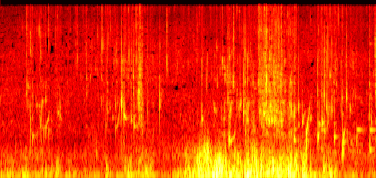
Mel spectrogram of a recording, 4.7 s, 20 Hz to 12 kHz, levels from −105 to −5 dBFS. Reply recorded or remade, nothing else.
recorded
